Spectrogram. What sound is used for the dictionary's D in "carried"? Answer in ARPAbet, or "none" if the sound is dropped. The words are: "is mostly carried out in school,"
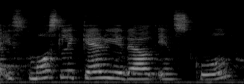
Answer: D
